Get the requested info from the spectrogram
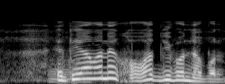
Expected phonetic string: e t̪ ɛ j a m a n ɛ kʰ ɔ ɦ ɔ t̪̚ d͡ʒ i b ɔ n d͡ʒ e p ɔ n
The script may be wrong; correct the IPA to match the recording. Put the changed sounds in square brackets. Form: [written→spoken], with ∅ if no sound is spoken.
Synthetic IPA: e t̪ [ɛ→i] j a m a n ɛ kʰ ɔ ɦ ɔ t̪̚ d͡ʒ i b ɔ n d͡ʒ [e→a] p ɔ n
